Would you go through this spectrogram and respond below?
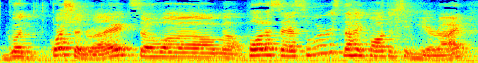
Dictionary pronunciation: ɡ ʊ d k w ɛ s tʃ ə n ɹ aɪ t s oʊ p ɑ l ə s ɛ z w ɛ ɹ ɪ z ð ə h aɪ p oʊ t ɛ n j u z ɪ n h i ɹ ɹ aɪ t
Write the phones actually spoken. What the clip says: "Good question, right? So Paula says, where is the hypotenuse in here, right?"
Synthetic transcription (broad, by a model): ɡ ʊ d k w ɛ s tʃ ə n ɹ aɪ t s oʊ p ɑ l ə s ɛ s w ɛ ɹ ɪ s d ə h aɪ p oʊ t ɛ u s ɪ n h i ɹ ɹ aɪ t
